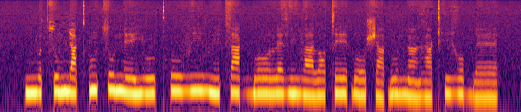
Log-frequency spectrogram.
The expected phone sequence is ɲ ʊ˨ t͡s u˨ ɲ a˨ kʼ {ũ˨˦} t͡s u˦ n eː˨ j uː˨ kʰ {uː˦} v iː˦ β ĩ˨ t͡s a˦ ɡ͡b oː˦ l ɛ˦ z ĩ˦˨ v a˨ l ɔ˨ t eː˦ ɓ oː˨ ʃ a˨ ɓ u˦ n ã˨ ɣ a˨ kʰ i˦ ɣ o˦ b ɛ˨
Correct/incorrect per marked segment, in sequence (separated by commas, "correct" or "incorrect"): incorrect, correct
